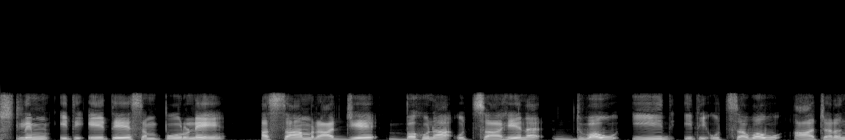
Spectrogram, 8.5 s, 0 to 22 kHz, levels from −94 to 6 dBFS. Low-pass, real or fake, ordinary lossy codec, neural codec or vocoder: 7.2 kHz; real; none; none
